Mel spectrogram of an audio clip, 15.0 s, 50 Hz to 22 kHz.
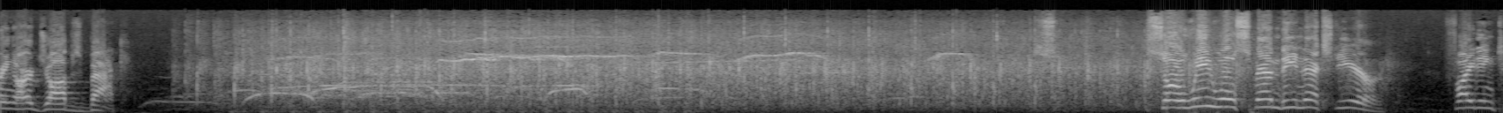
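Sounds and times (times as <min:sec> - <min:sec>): crowd cheering: 0:01.5 - 0:12.4
crowd applauding: 0:01.6 - 0:12.4
whistles: 0:02.8 - 0:08.4, 0:09.1 - 0:10.6.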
